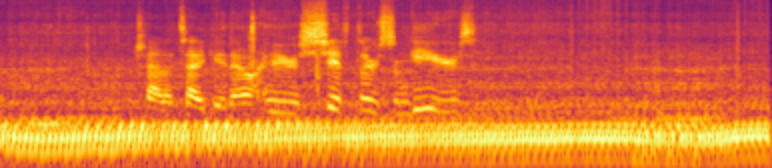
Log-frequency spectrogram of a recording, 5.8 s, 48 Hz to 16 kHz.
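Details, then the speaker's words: 1971/72 VW Super Beetle air-cooled flat-four, first drive after sitting over 30 years with rodents; steady low chug under bursts of chirping, insect-like squeaks, source unknown. "whatever that noise is is kind of concerning me though it sounds like a locust but i know that's not what it is"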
